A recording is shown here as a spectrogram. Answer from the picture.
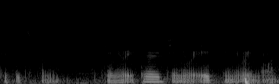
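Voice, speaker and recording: The man speaks in a whisper. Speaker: software trainer. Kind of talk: tutorial. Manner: quiet.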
